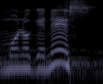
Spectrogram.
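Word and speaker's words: μονογενής: La palabra unigénito en el griego monogenés se pronuncia.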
